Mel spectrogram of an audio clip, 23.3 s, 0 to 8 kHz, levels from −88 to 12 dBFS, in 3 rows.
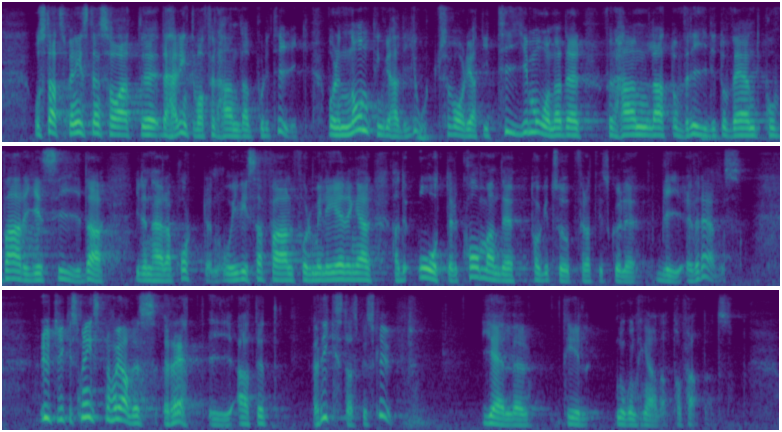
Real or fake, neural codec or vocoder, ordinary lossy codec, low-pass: real; none; Opus, 24 kbps; 7.2 kHz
